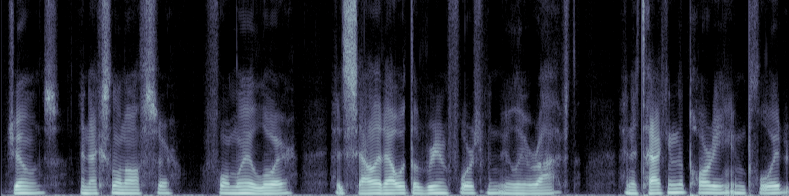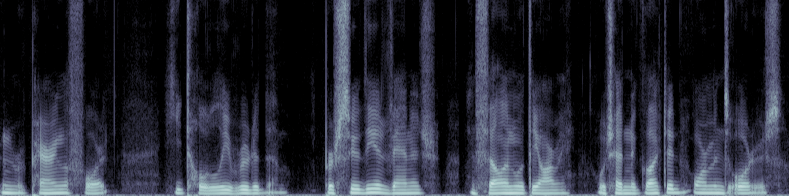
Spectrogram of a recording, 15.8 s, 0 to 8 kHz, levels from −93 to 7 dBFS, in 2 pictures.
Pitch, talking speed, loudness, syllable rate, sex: 135 Hz, 160 wpm, -18 LUFS, 5.9 syllables/s, male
